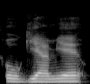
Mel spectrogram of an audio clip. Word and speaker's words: Ogiamie: It's Ogiamie. The hard G part is the part to remember, and the rest just kind of flows with the.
